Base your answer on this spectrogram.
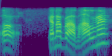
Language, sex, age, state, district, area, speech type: Assamese, male, 30-45, Assam, Jorhat, urban, conversation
